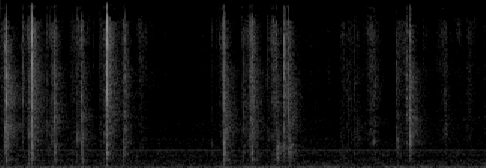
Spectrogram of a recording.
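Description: A deck of tarot cards being shuffled by hand, with irregular crisp snaps of the cards striking each other, some in quick clusters.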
